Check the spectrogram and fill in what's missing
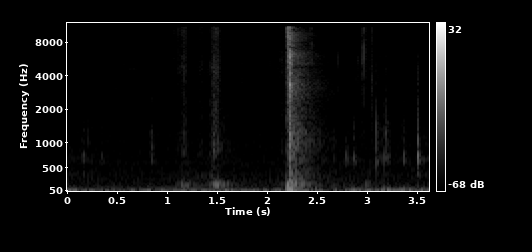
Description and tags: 013 House PotatoCutting
cutting a potato sound
cooking, kitchen, house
